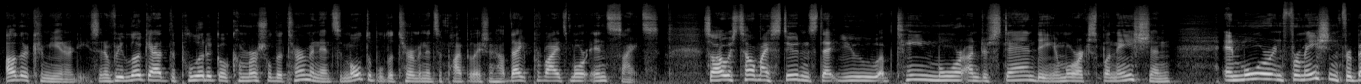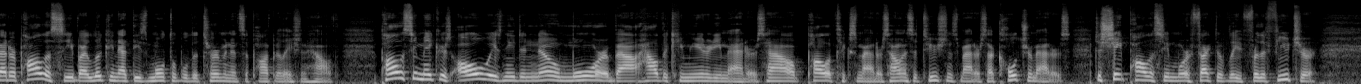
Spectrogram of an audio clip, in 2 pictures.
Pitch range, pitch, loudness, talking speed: 155-195 Hz, 175 Hz, -22 LUFS, 170 wpm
